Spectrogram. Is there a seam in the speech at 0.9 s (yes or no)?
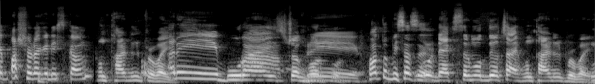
yes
